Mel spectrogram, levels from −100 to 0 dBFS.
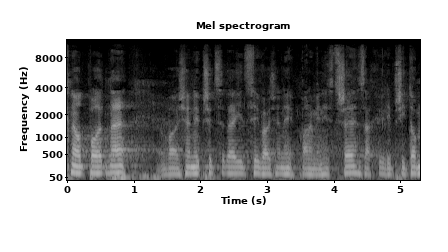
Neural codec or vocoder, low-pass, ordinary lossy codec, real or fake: none; 10.8 kHz; AAC, 32 kbps; real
